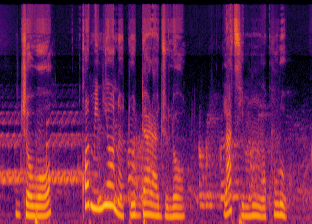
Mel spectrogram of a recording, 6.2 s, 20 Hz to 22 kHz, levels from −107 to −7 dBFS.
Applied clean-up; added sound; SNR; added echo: none; Alarm; 14 dB; none.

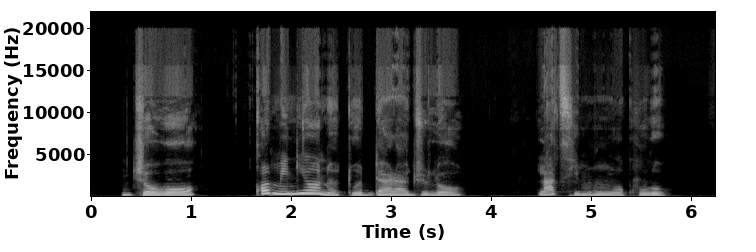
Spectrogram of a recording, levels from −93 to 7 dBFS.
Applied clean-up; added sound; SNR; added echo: neural mask model DeepFilterNet 3.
